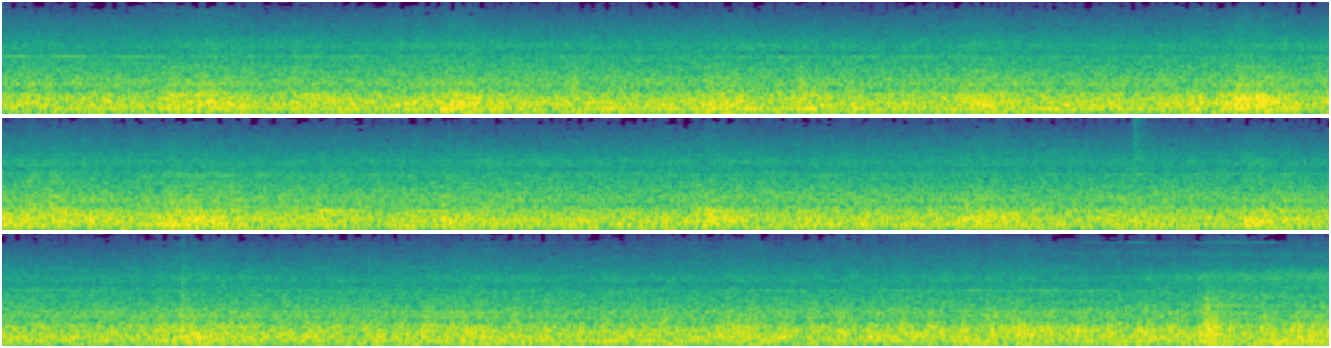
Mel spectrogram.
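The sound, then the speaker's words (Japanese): A local commuter train bound for Tōbu-Dōbutsu-Kōen rumbles steadily along the rails, a continuous roar of wheels and carriage noise with faint rhythmic clatter, and no voices heard. “この電車は各駅停車、東武動物公園行きです。”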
